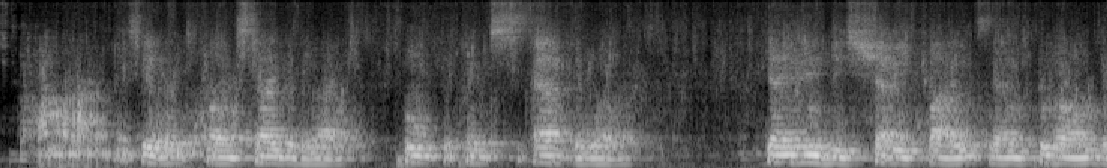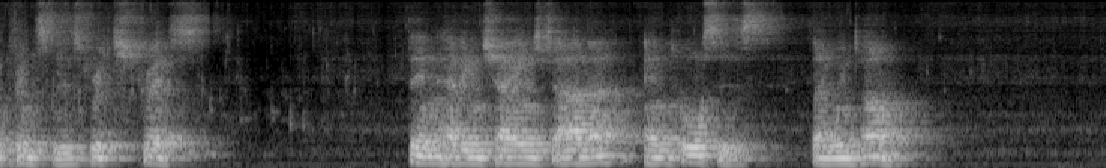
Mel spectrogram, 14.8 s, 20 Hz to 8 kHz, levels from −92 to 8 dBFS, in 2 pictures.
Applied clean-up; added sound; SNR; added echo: neural separator model SepFormer DNS4.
